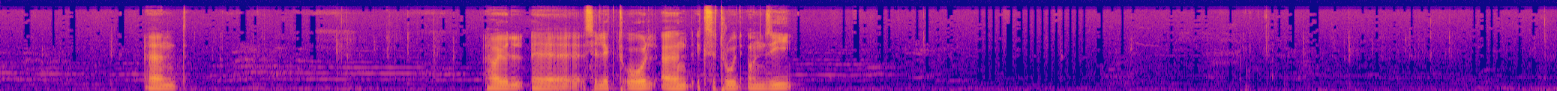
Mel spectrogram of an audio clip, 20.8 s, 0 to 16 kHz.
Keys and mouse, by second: 2.1 KP_1, 4.5-6.5 drag, 5.3 ctrl+z, 5.8 a, 6.1 a, 6.5 Tab, 7.1-8.9 drag, 8.5 Tab, 8.7 a, 8.8 a, 13.0 KP_8, 13.2 KP_8, 14.1 KP_6, 14.6 Tab, 18.4 Tab, 19.5 ctrl+r.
